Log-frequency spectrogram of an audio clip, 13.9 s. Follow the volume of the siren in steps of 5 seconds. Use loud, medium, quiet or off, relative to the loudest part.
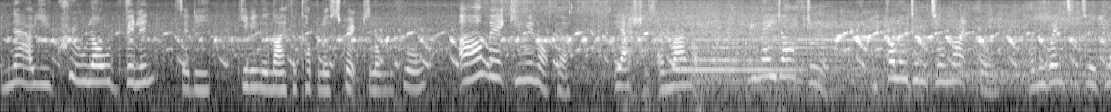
medium, loud, loud.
